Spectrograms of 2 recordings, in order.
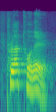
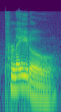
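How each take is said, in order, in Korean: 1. 이 이름은 한국식으로, Platon처럼 발음합니다. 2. 이 이름은 영어식으로, Playdo처럼 발음합니다.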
